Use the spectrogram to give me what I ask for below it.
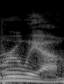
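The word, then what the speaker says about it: Imbruglia: Natalie and Bruia. Yeah. No, the G is silent.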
